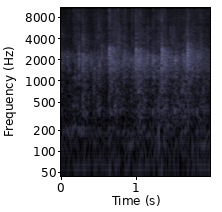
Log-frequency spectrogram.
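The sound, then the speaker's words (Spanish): A crowd applauds steadily, many hands clapping in a dense, continuous wash of sound that swells slightly a few times, with no voices standing out. The applause is given to the Lord in the morning, at a preacher's call. “Den un aplauso al Señor esta mañana”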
